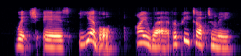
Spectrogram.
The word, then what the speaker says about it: llevo: So looking at column 3, which is llevo, I wear. Repeat after me, llevo. Muy bien. Just remember that that double L is a Y sound.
